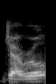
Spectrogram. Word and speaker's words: Ja Rule: Ja Rule. Oh, that's the way to pronounce it?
